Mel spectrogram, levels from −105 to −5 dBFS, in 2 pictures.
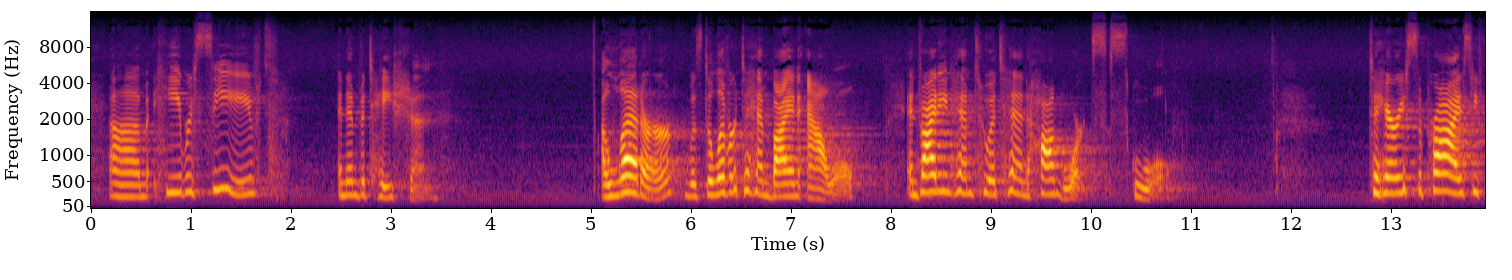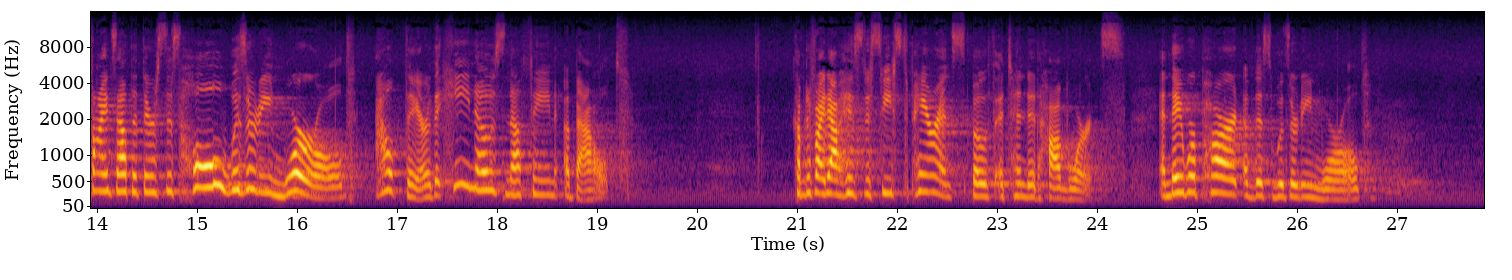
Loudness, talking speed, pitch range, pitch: -22 LUFS, 125 wpm, 230-315 Hz, 285 Hz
